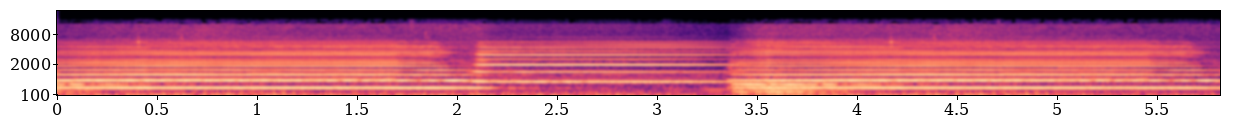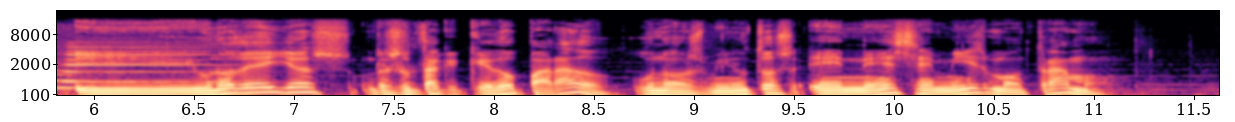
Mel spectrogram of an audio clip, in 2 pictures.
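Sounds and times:
train horn blaring as tribute: 0.0s - 6.8s
speech: 6.9s - 11.6s.

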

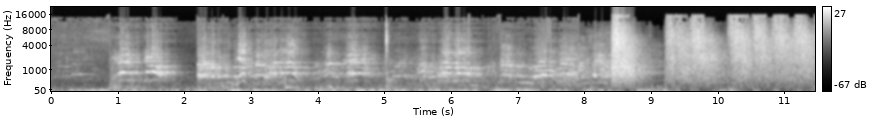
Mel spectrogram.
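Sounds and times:
crowd noise: 0.0s - 9.3s
people shouting: 0.9s - 8.4s
speech: 1.0s - 1.5s
pistol and submachine gun gunfire bursts: 8.4s - 11.4s.

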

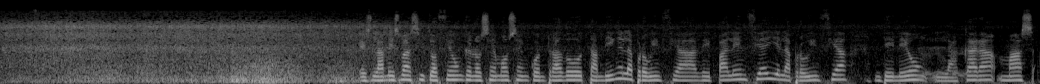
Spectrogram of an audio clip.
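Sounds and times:
heavy downpour of rain and hail in Briviesca, Burgos, flooding the town: 0.0s - 7.2s
speech: 3.6s - 10.3s.

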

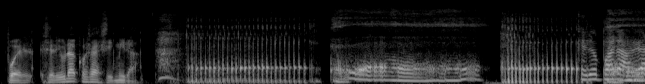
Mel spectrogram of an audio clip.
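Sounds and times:
speech: 0.1s - 2.2s, 3.4s - 4.5s, 5.8s - 6.4s
person imitating continuous snoring, rasping on inhale and exhale: 1.6s - 6.4s.

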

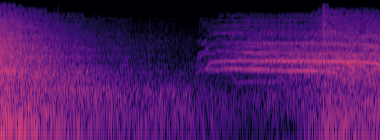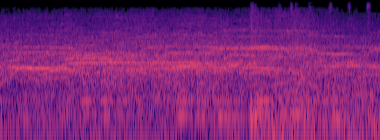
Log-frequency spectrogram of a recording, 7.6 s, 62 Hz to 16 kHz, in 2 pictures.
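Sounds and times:
crowd of cruise ship passengers screaming in panic at night after striking a rock: 2.0s - 7.5s.

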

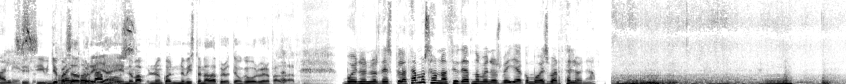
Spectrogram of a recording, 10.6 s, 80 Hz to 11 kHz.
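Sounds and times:
speech: 0.0s - 8.6s
flies buzzing: 7.6s - 10.5s.

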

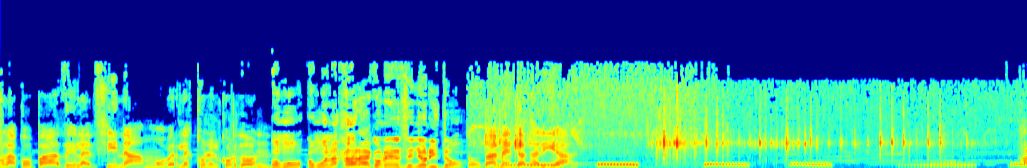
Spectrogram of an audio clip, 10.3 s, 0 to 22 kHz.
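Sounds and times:
speech: 0.0s - 6.0s
pigeons cooing: 4.8s - 10.2s
rustling: 6.1s - 9.8s
faint clicks: 6.5s - 9.8s.

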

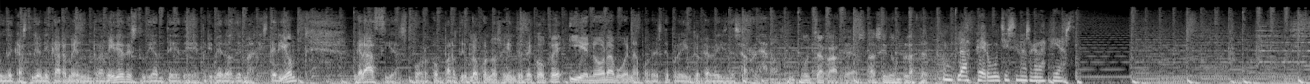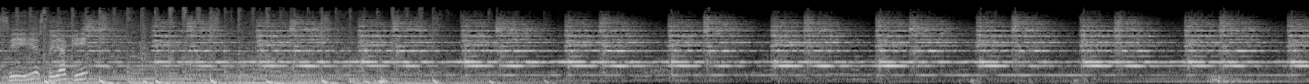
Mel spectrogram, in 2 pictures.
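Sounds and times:
speech: 0.0s - 10.9s, 13.2s - 14.2s
church bells of a basilica ringing in a steady peal: 12.4s - 26.1s.

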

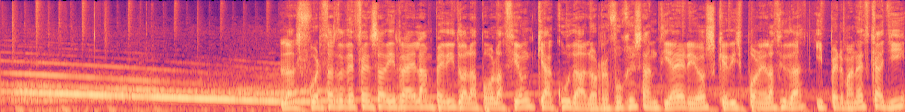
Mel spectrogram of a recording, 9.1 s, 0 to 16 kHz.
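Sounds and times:
air raid evacuation siren wailing at night: 0.0s - 7.0s
speech: 2.8s - 9.0s.

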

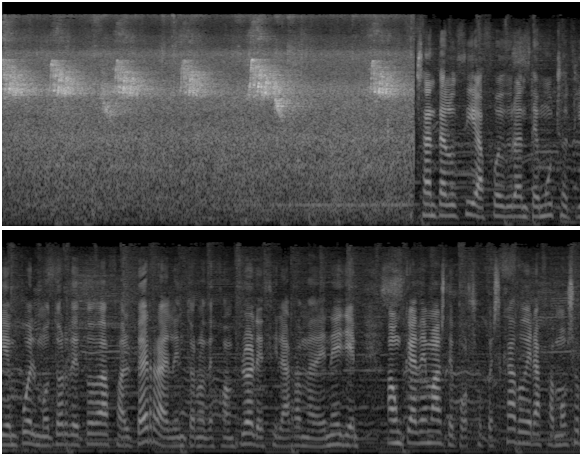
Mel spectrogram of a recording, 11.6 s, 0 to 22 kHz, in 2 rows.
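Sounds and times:
birds chirping on an abandoned market floor: 0.0s - 4.1s
steady hiss: 0.0s - 4.1s
speech: 4.2s - 11.5s.

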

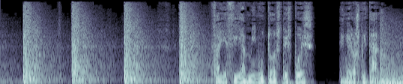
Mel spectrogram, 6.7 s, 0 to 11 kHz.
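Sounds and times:
gunshots: 0.0s - 3.6s
speech: 3.6s - 6.6s.

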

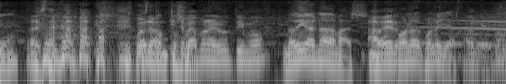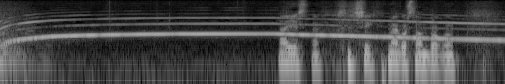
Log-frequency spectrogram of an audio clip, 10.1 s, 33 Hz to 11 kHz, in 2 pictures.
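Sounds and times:
speech: 0.0s - 5.4s, 7.8s - 10.0s
laughter: 0.2s - 1.6s
ambulance siren wailing: 3.7s - 10.0s.

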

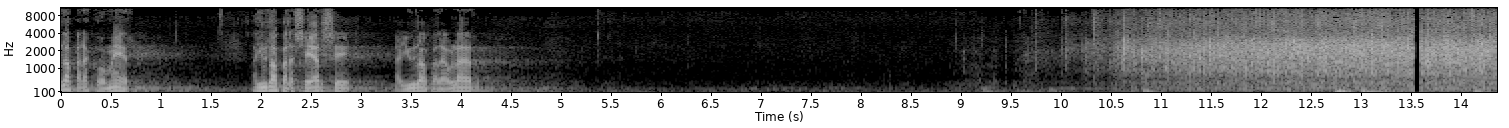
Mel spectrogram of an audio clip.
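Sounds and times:
speech: 0.0s - 0.9s, 1.9s - 4.4s
large audience applauding in an ovation: 9.7s - 14.3s.

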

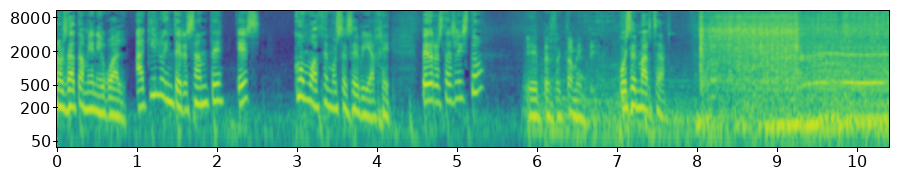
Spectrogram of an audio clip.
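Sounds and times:
speech: 0.0s - 7.8s
classic car engine starting and rumbling: 5.8s - 10.3s.

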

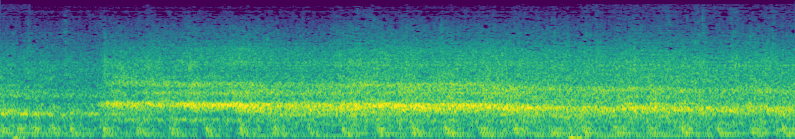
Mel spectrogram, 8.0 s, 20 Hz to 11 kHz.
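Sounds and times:
large stadium crowd chanting in unison as a tribute: 0.0s - 7.9s
rhythmic clapping of a stadium crowd: 0.0s - 7.9s.

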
